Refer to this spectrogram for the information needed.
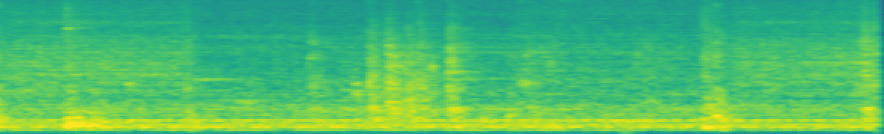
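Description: Steady mechanical motor hum with clicks from a dialysis machine's blood pump running in prime mode, pushing saline through the line.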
